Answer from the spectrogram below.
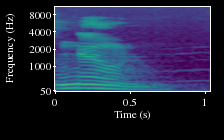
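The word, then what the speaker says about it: noon (نون): letter N, pronounced noon.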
